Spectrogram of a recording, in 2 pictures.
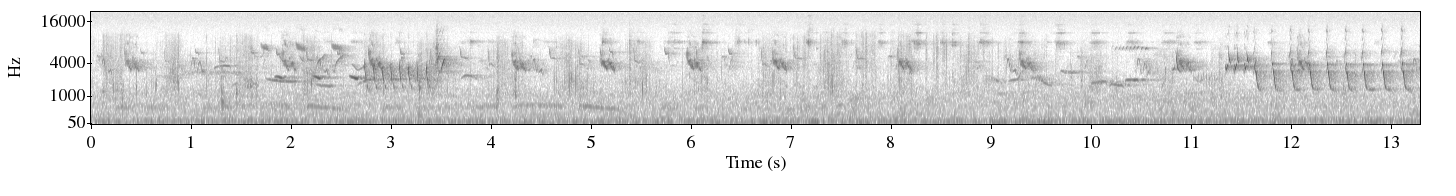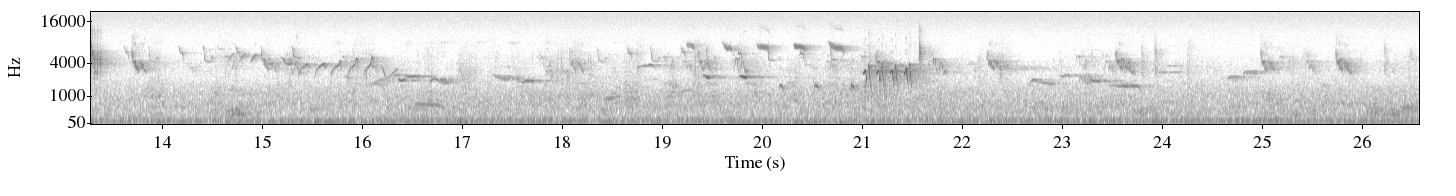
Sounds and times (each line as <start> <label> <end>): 0.0 Passing walkers 11.3
5.4 cyclists on gravel 9.8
